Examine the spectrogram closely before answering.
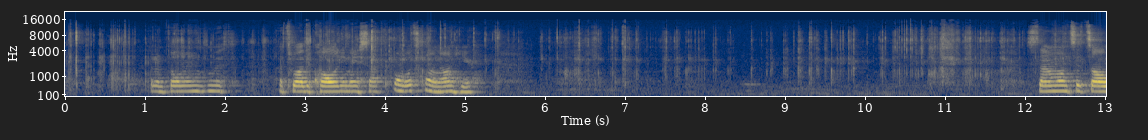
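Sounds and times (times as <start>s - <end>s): paper rustling and crinkling: 0.0s - 13.0s.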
